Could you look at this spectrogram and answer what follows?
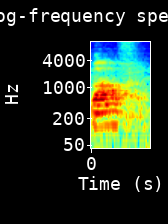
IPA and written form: bɑːθ (bath)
